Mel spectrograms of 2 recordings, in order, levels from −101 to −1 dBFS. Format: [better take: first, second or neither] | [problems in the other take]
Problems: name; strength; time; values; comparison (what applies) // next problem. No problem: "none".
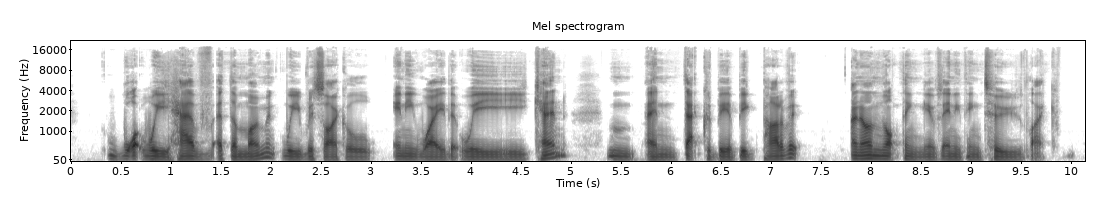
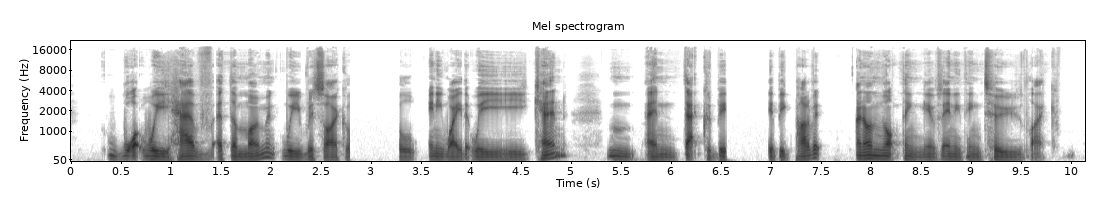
first | audio freezing; at 3 s for 0.5 s and at 6.5 s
